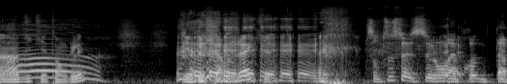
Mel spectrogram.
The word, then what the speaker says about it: Jacques: Et Richard Jacques. Surtout selon ta prononciation. Non, mais pour le coup, ça se prononce vraiment. En fait, ça s'écrit Jacques, J-A-C-Q-U-E-S.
